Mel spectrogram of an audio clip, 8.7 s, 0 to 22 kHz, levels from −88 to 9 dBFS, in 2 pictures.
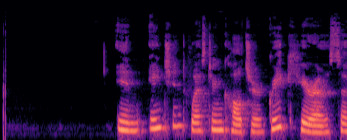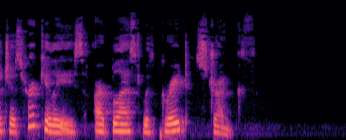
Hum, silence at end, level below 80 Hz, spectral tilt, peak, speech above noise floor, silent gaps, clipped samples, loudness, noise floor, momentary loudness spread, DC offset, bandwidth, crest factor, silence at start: none; 1.45 s; -56 dBFS; -6 dB/octave; -4 dBFS; 56 dB; none; under 0.1%; -20 LUFS; -75 dBFS; 9 LU; under 0.1%; 14 kHz; 16 dB; 1.45 s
